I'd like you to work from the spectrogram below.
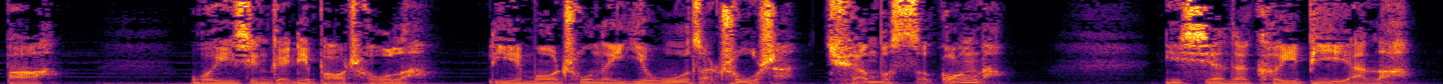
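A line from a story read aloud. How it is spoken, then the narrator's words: Low, deep voice. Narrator (Chinese): 李青海……声音低沉的说道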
